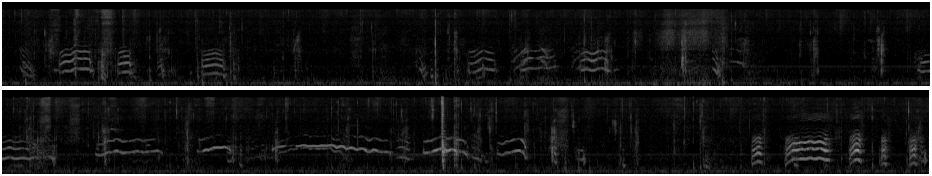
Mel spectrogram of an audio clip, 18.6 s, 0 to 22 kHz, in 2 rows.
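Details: Labrador Retriever puppies of field lineage, five days old, at morning nursing at 10 o'clock; their mother biscuit was 2017 JFA Grand Champion. Clusters of thin, bent squeals and drawn-out whines alternate with quieter pauses, soft rustling and a low hum.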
